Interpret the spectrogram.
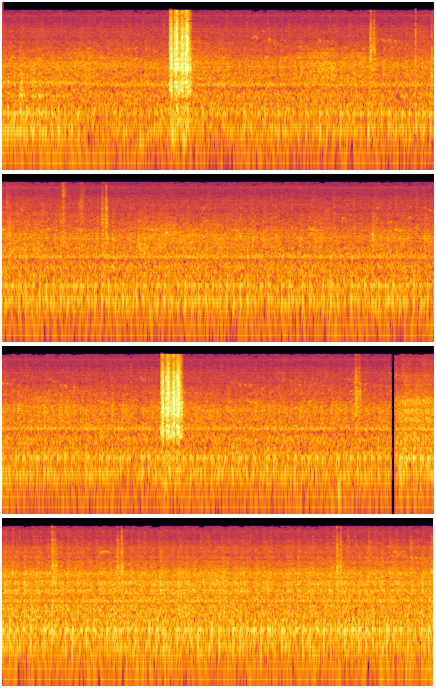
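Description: A vehicle's engine idling steadily, broken twice by a short loud burst of noise about eight seconds apart. About twelve and a half seconds in, the hum cuts abruptly to a slightly louder one.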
